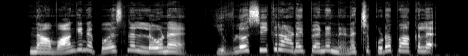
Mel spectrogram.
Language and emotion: Tamil, surprised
